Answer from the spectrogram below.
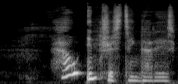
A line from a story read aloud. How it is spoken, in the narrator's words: cried Polly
